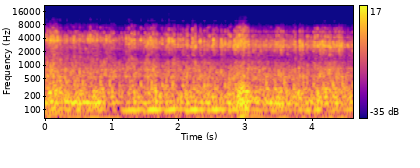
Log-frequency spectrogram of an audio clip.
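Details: 1937 Ford with a 59AB flathead V8, new ignition parts, full dual exhaust and a 6-volt system, on about an 80°F day, idling as it backs out in reverse; a steady, low, even burble with no knocks or misses; healthy.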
